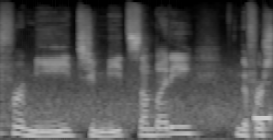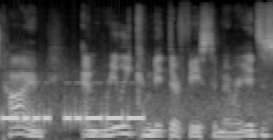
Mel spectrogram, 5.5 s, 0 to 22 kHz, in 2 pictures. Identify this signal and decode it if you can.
Morse code, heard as a keyed tone, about 23 wpm, 650 Hz, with radio static and speech in English. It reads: 72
